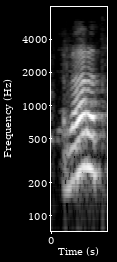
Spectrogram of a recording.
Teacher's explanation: र का उच्चारण करते समय जीवा ऊपर की ओर मुड़ जाती है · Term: लुंठित व्यंजन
